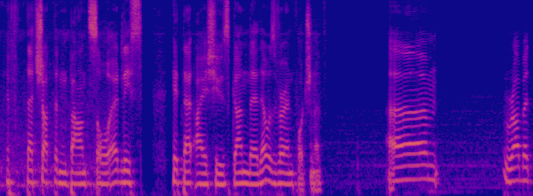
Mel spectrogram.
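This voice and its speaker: This is a young man with a South African accent, his voice sitting slightly high. He chats loosely with his viewers while playing, thinking out loud and restarting his sentences. A faint background noise hums under the recording. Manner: casual, thinks aloud, many ums and restarts. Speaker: streamer. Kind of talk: live gameplay commentary, chatting with viewers.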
